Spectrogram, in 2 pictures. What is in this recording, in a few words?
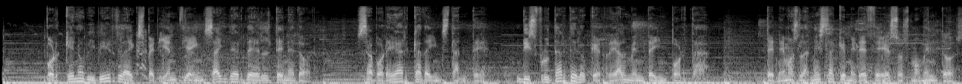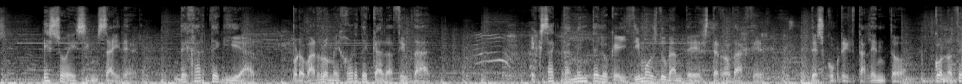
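Spanish male corporate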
